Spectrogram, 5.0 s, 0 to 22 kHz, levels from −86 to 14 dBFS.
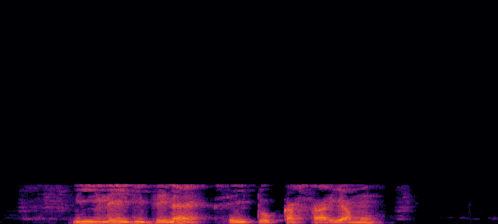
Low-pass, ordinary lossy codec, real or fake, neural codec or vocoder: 7.2 kHz; AAC, 16 kbps; real; none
